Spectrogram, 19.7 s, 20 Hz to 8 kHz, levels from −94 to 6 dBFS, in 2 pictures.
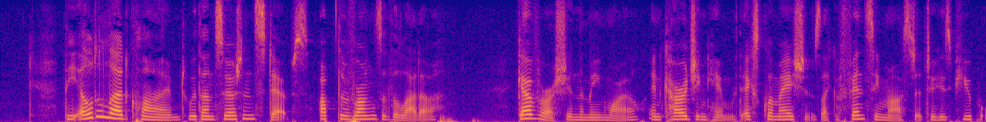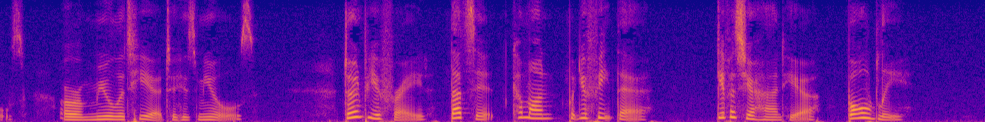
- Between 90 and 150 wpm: Yes, average, 140 wpm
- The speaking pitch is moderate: No, high, 210 Hz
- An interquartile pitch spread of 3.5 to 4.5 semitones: No, wide, 5.6 semitones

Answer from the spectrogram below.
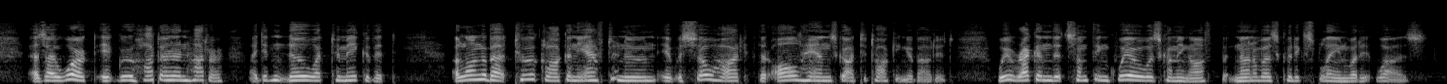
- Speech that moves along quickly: Yes, fast, 215 wpm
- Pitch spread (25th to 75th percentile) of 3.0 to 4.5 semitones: No, narrow, 2.5 semitones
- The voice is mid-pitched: Yes, medium, 180 Hz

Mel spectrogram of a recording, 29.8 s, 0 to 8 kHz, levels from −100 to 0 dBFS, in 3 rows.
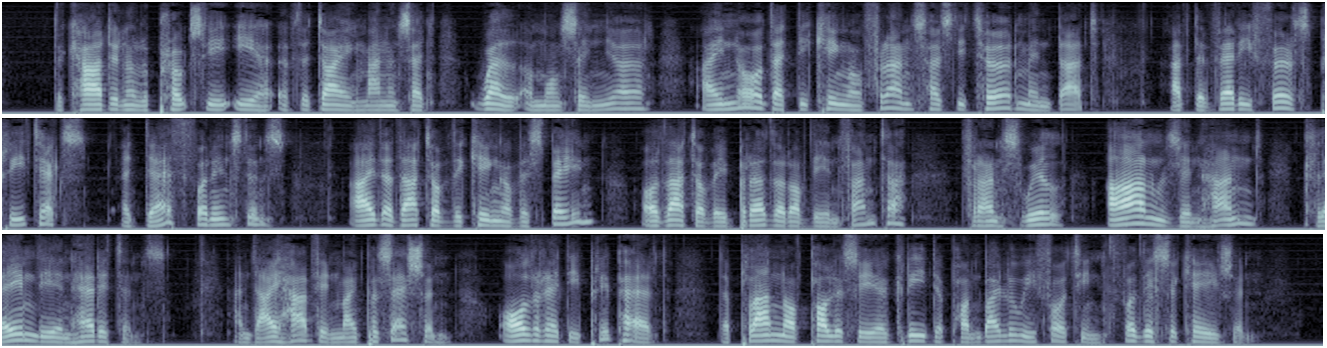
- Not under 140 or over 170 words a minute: Yes, average, 150 wpm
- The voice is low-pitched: Yes, low, 130 Hz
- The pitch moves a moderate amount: Yes, average, 3.7 semitones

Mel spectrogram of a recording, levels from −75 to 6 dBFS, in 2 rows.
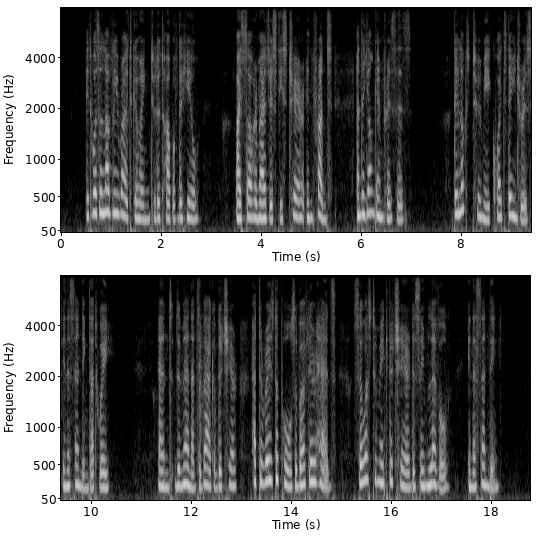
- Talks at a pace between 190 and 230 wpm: Yes, average, 195 wpm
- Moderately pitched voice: No, high, 215 Hz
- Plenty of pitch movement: No, average, 3.5 semitones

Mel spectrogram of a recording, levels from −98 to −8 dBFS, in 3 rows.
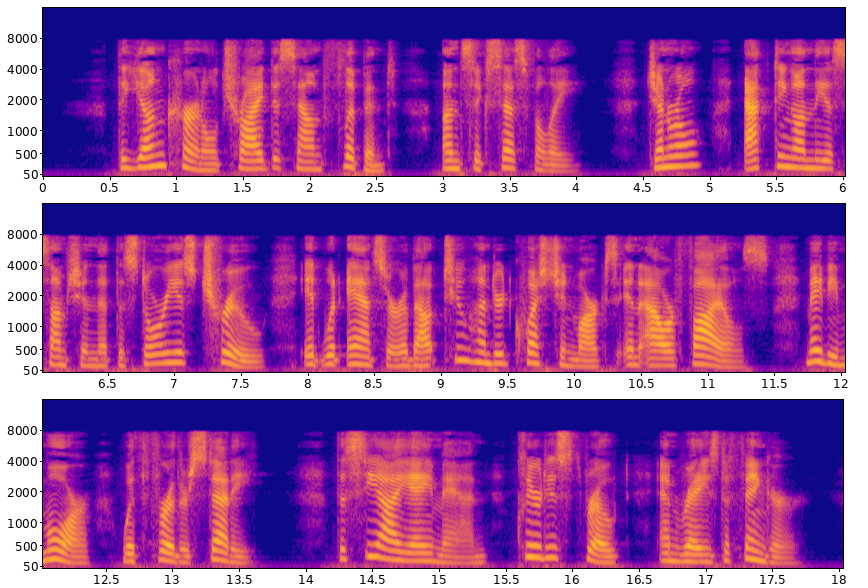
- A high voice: No, medium, 175 Hz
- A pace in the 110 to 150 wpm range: Yes, average, 145 wpm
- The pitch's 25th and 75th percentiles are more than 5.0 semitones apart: Yes, wide, 5.4 semitones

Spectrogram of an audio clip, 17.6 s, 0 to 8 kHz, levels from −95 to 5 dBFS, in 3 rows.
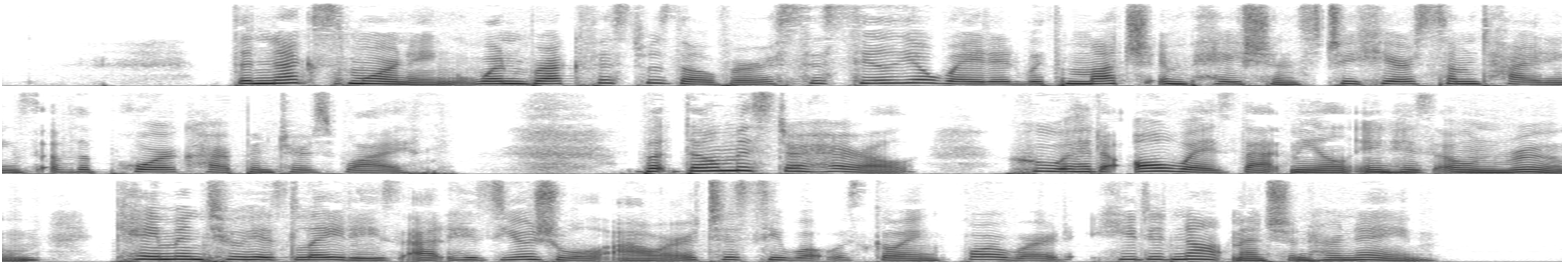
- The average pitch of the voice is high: Yes, high, 220 Hz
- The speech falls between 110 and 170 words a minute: No, average, 185 wpm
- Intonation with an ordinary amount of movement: Yes, average, 4.3 semitones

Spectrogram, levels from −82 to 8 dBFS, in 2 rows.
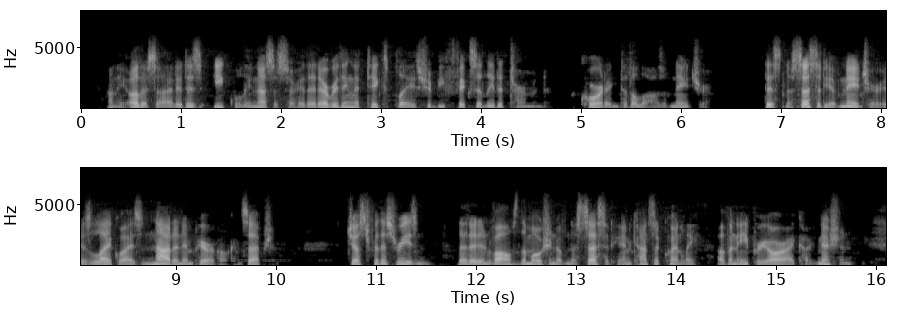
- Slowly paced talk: No, average, 185 wpm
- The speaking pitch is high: No, low, 110 Hz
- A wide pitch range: Yes, wide, 6.0 semitones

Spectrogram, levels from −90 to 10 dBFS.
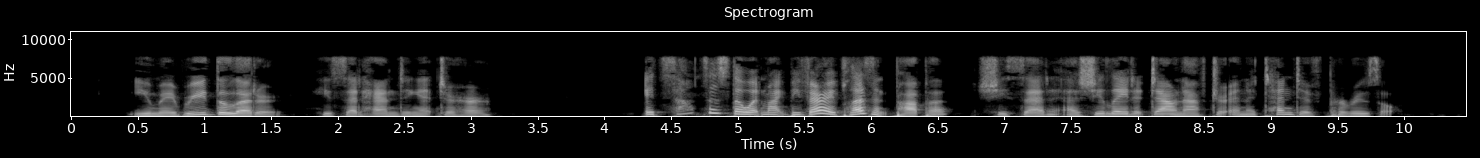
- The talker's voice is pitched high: Yes, high, 200 Hz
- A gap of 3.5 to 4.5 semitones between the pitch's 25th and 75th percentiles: No, average, 4.9 semitones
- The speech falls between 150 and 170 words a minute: No, average, 185 wpm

